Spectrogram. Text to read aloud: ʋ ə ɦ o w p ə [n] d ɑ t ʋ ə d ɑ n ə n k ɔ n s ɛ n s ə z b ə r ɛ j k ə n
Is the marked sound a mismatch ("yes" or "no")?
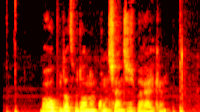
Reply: no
